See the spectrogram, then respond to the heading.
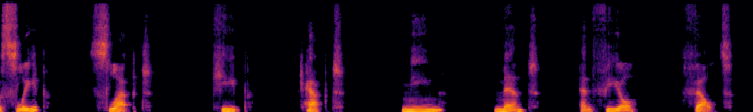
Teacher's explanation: Sleep, keep, mean, and feel are all verbs where that long E sound changes to a short E sound, and then you add a T at the end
